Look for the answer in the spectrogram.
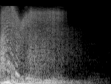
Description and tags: A pretty cheesy laser gun sound, created and manipulated from a zipper and sticky-tape and something else - I forget.
scifi, starwars, shoot, lazer, alien, gun, sci, sci-fi, laser, fi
